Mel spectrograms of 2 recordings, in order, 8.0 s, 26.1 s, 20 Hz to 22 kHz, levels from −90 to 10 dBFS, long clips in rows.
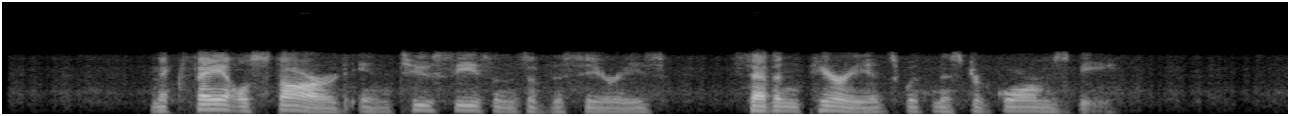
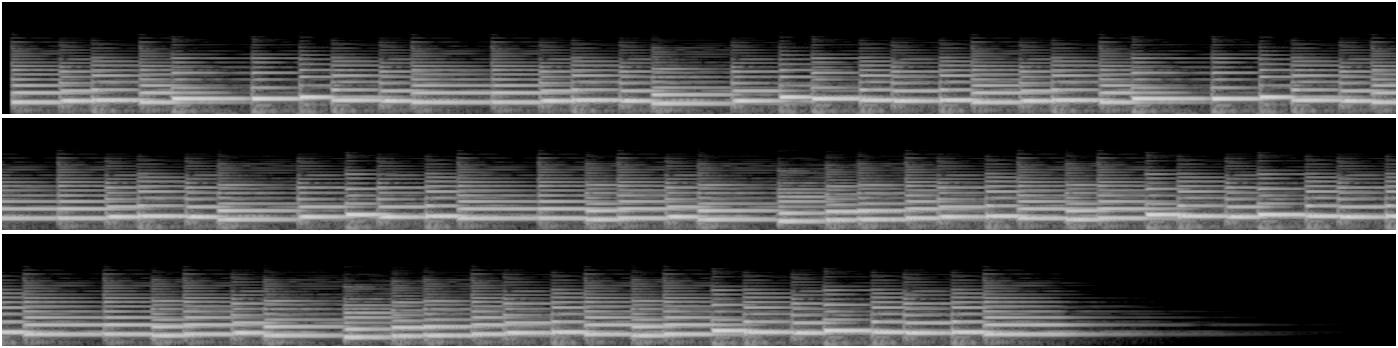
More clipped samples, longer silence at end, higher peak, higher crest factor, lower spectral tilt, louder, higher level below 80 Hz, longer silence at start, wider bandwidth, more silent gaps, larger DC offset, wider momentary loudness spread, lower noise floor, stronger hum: neither; second, 1.1 s vs 1.85 s; about the same, -4 dBFS vs -2 dBFS; first, 24 dB vs 12 dB; about the same, -8.5 dB/octave vs -7.5 dB/octave; second, -26 LUFS vs -15 LUFS; second, -64 dBFS vs -52 dBFS; first, 0.95 s vs 0.05 s; second, 4.5 kHz vs 6.2 kHz; neither; neither; first, 18 LU vs 4 LU; second, -62 dBFS vs -90 dBFS; neither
